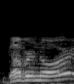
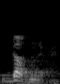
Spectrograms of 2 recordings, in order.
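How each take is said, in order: First: Governor with every vowel sounded, said loudly; louder, fully enunciated Governor; full enunciation. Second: Governor clipped, vowels reduced to schwa; lower, reduced governor; curt slurred pronunciation. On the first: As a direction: Governor pronounced carefully in full. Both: Shown as a demonstration. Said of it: "Cardinal in their mouths is cardinal".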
